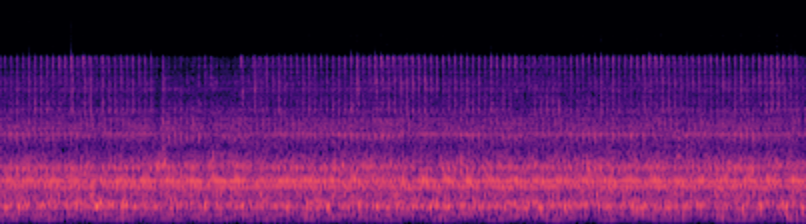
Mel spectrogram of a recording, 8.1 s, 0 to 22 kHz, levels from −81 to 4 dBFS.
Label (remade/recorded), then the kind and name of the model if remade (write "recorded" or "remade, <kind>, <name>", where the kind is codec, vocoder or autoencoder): recorded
